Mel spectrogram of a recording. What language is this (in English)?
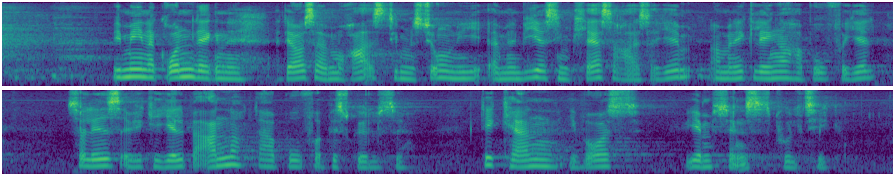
Danish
